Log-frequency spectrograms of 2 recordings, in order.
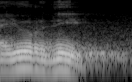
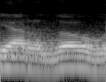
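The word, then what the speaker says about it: يرضه: Nah kemarin saya bacanya yurdi. Nah itu yang pada ayat wa in taskuru yardhahu lakum.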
